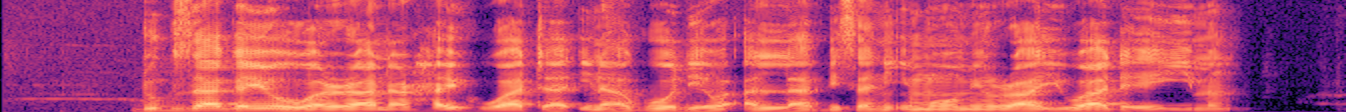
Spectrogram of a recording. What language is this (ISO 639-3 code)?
hau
